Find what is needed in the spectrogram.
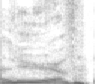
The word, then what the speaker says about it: Louvre: It's at the Louvre in France. – That's exactly how you pronounce it.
